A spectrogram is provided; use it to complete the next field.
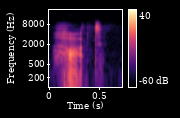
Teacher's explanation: one or more it will sound like the short vowel sound the short vowel sound of O is ah like in the word hot the T tells you that the O should sound like ah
